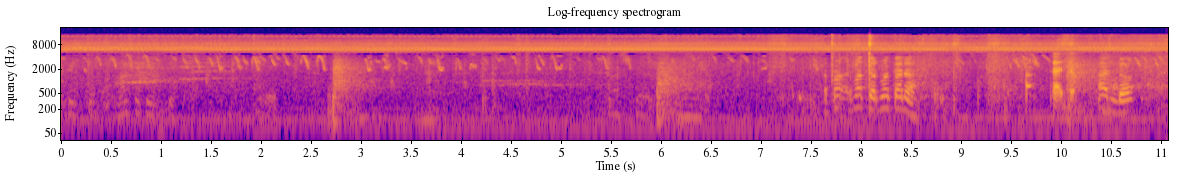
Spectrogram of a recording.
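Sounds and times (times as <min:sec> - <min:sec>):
birds chirping rapidly: 0:00.0 - 0:11.0
sharp knock: 0:02.7 - 0:03.2, 0:06.0 - 0:06.3.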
